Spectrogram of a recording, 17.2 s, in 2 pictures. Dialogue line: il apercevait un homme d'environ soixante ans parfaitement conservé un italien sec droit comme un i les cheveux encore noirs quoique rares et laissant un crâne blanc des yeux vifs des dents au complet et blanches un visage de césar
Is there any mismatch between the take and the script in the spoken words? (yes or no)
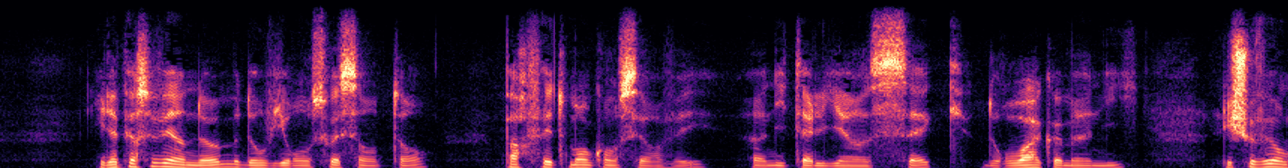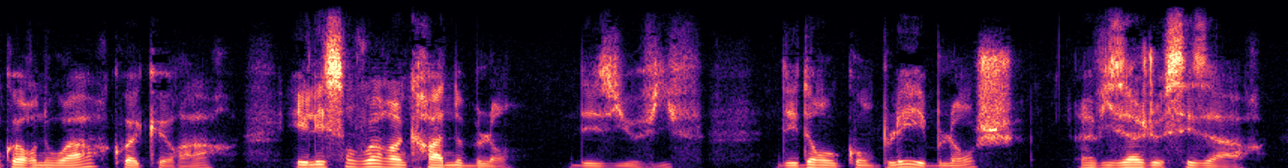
yes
